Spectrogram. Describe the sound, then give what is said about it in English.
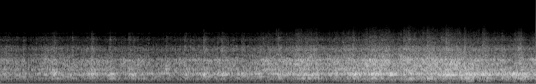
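A long freight train of about 120 loaded refrigerator cars, not diesel-hauled, rolls steadily past a grade crossing, its wheels clicking in a fast repetitive rhythm over a dense rumbling roar that swells slightly louder as the cars go by. “There go the reefers past.”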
